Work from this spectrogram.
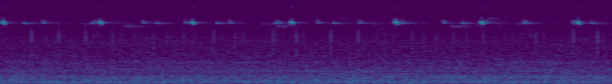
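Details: Cricket chirps, sharp and high, about one per second at a slightly uneven pace, with quieter chirps of other crickets between and a soft background hiss.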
